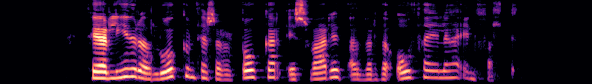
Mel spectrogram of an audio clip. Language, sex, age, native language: Icelandic, female, 40-49, Icelandic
